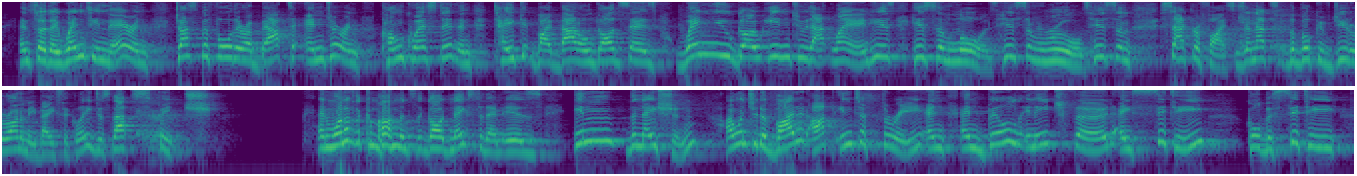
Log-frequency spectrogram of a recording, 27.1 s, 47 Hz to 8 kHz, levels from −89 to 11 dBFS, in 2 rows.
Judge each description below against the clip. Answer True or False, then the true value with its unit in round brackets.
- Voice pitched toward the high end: True (245 Hz)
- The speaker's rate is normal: True (185 wpm)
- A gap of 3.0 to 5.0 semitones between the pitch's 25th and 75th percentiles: True (4.2 semitones)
